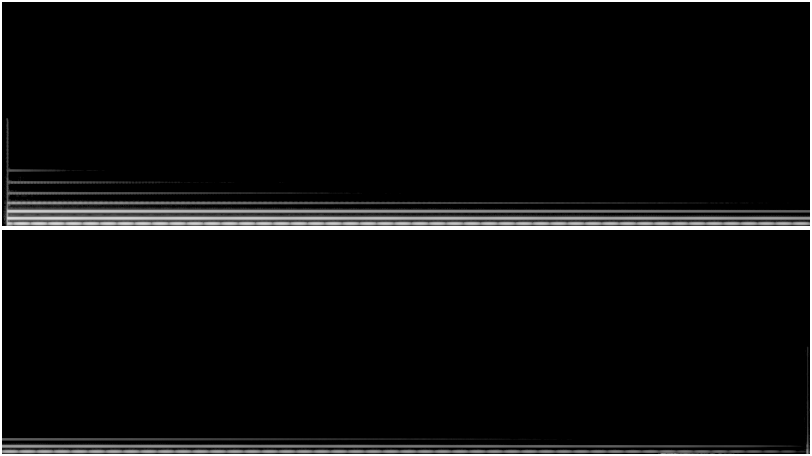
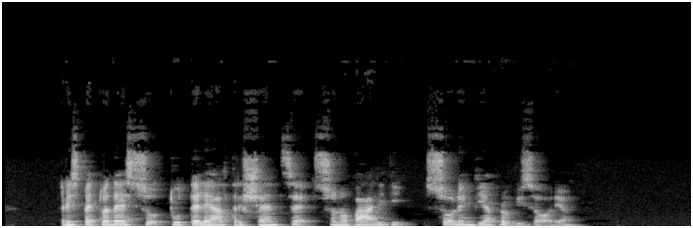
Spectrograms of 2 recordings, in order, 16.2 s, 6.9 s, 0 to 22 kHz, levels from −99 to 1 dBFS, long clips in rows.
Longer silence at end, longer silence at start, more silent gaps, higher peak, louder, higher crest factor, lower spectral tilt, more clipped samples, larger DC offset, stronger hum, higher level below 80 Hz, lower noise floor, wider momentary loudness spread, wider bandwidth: first, 2.95 s vs 1.15 s; second, 0.05 s vs 0.6 s; neither; second, -6 dBFS vs -2 dBFS; second, -22 LUFS vs -18 LUFS; about the same, 18 dB vs 18 dB; first, -7 dB/octave vs -4.5 dB/octave; neither; neither; neither; second, -74 dBFS vs -56 dBFS; second, -72 dBFS vs -77 dBFS; first, 25 LU vs 12 LU; second, 3.5 kHz vs 9.2 kHz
